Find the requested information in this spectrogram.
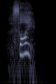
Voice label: "そい", kawaii voice; ASMR; 色々なワンショット

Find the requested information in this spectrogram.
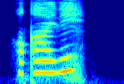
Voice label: "おかえり", kawaii voice; 挨拶

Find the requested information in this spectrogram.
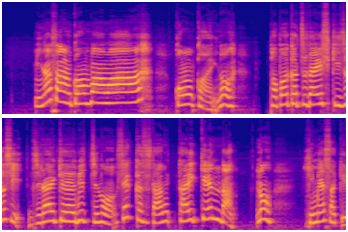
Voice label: フリートーク

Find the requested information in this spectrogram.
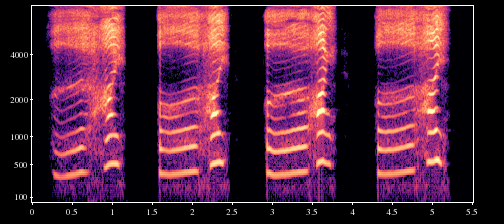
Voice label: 「うーはい」, kawaii voice, 合いの手; 1200 kawaii voice!!; ASMR

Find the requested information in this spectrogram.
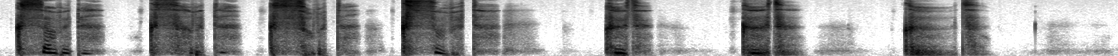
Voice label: ささやき連呼 右耳

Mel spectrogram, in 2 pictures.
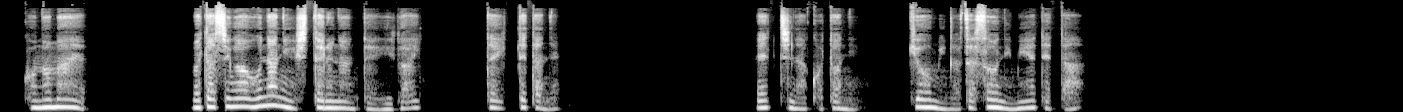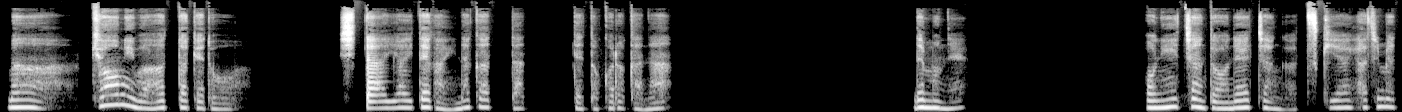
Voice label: noSE ダウナー系義妹のうっとりボイスで甘やかし性感お口マッサージ

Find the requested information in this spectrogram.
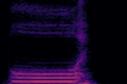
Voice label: "ぼーっ", kawaii voice; 1200 kawaii voice!!; 色々なワンショット

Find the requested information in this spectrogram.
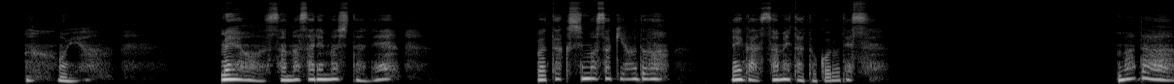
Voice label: イチャイチャ囁き添い寝; ASMR

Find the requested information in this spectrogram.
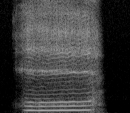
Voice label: えー, kawaii voice; ASMR; 色々なワンショット

